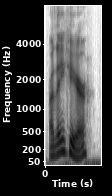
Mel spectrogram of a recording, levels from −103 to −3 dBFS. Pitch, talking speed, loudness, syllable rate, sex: 135 Hz, 205 wpm, -15 LUFS, 8.2 syllables/s, male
